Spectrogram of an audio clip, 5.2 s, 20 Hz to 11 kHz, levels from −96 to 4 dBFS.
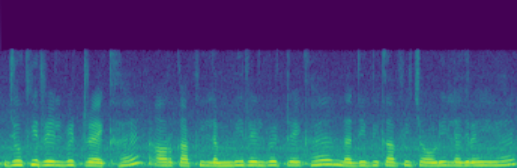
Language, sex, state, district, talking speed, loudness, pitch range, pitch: Hindi, female, Chhattisgarh, Raipur, 210 wpm, -14 LUFS, 220-250 Hz, 230 Hz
